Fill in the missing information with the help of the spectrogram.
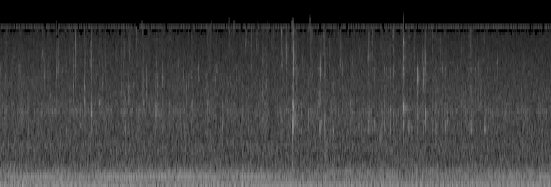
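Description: Domestic cat eating wet raw rabbit meat from a paper plate: scattered small wet clicks and smacks of chewing and licking, over a steady low hum.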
